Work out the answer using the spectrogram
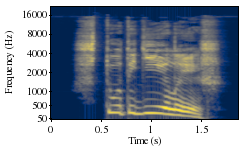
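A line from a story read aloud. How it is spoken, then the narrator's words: Impatient irritated hiss. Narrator (Russian): нетерпеливо спросил Сайтримба и раздраженно зашипел, как принято у арконцев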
